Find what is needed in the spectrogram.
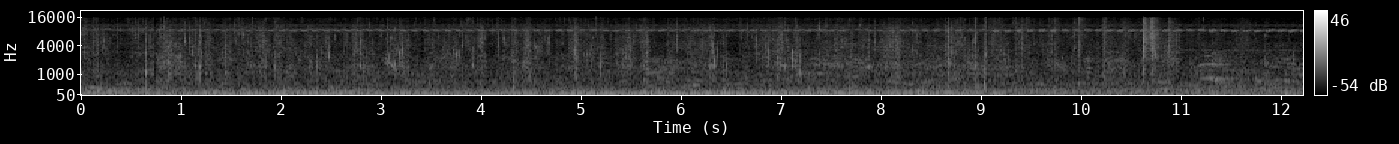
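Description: A hand working fish pieces through a wet spice paste in a steel bowl: soft squelches and many small clicks against the metal, over a steady high-pitched whine.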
